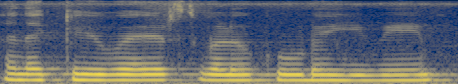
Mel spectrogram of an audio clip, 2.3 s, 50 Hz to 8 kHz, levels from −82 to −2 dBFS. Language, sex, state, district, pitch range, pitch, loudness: Kannada, female, Karnataka, Bidar, 190-195 Hz, 195 Hz, -13 LUFS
